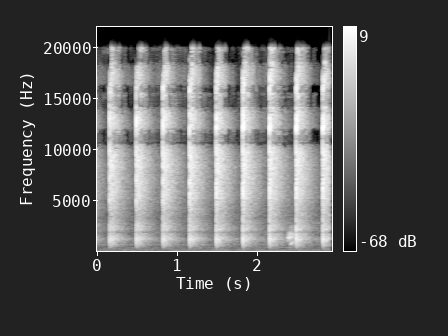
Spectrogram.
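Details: Focused (not radial) shockwave therapy device firing while intensity and frequency are adjusted: sharp, even clicks about three a second, roughly 180 a minute.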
